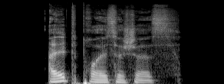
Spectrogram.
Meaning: strong/mixed nominative/accusative neuter singular of altpreußisch
- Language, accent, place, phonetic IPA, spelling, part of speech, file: German, Germany, Berlin, [ˈaltˌpʁɔɪ̯sɪʃəs], altpreußisches, adjective, De-altpreußisches.ogg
